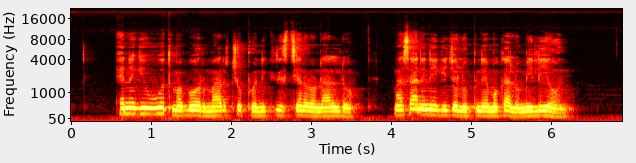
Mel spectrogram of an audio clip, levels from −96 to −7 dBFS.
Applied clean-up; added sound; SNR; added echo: none; none; none; none.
